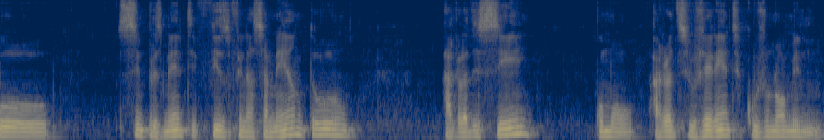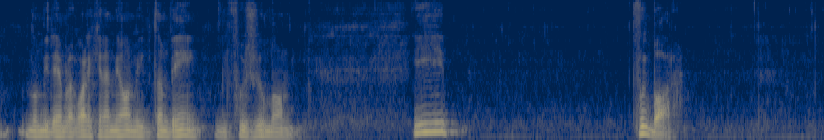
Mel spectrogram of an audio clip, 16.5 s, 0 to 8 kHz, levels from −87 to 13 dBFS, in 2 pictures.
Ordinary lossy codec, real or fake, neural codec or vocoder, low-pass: none; fake; codec, 16 kHz, 4.8 kbps, FACodec; none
